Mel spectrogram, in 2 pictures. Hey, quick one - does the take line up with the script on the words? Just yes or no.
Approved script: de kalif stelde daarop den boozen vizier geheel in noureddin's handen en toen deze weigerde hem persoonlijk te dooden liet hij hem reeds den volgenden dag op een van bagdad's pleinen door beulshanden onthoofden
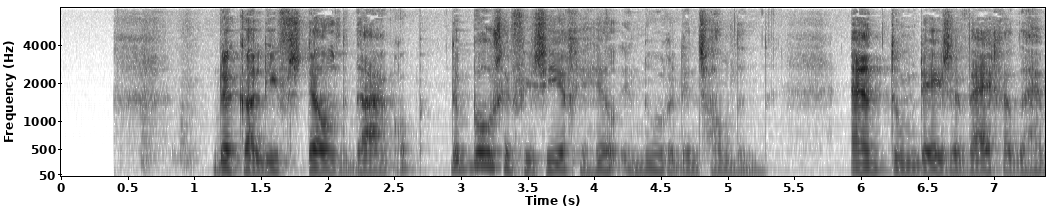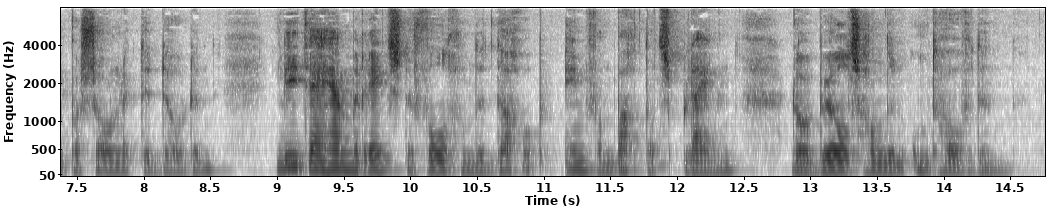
yes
